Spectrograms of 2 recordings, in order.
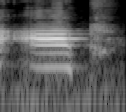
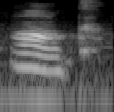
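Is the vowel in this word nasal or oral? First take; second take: oral; nasal. First: The vowel is said without nasalization. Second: The vowel is said with nasalization. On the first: It has no meaning. The speaker calls it wrong. "अगर यहाँ पे चंद्र बिंदु नहीं लगा होता तो शब्द बनता" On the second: It means eye. The speaker calls it right. "जब हमने इसके ऊपर चंद्र बिंदु लगाया"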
